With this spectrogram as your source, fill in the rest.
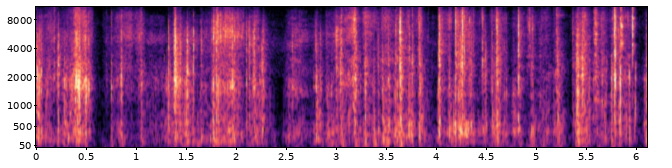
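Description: Wrapping paper crinkles and rustles as it is torn open close by.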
